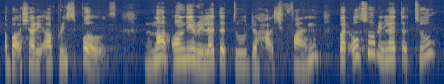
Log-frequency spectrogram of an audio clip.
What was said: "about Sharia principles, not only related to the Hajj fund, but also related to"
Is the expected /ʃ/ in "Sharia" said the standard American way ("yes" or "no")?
yes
